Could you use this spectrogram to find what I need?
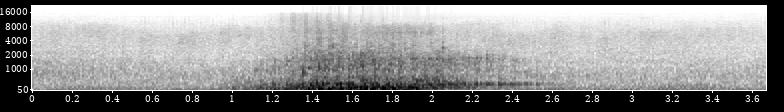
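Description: A large creature lets out a loud, deep roar.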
